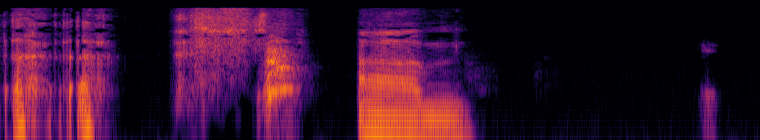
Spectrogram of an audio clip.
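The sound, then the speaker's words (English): A dog barks and yowls in a few loud bursts, the last one drawn out and tonal, followed after a pause by one faint, short sound. “the dog even agrees with me”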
